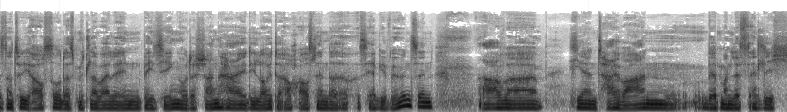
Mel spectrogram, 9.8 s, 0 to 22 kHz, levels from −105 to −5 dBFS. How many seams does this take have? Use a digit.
0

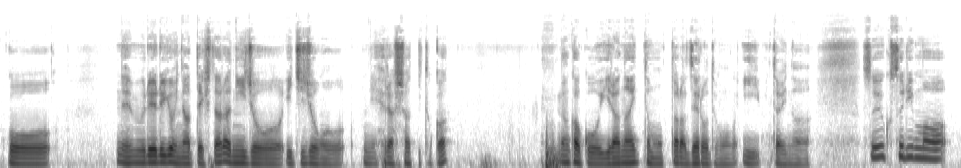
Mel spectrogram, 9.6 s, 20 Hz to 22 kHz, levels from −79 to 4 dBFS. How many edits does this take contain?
1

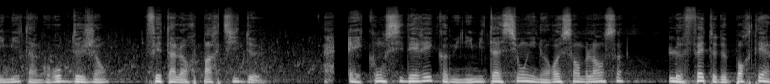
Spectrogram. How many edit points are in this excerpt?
1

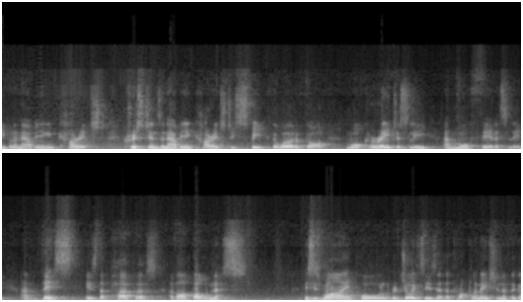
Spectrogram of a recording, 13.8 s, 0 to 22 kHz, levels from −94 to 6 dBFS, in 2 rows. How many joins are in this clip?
1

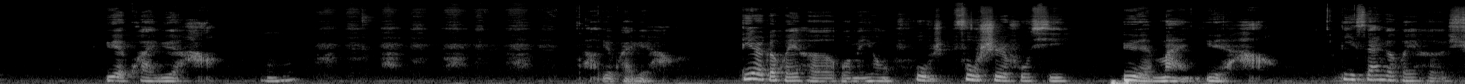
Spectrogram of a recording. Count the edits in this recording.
1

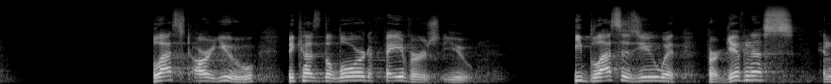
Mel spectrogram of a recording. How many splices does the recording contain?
0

